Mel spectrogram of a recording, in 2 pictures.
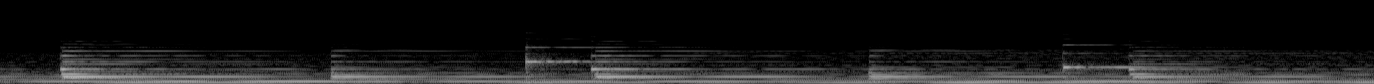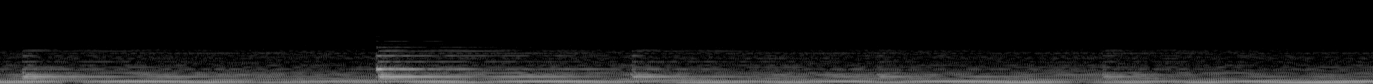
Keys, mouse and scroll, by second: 0.7 scroll down 1, 1.3-2.3 scroll up 1, 4.2 scroll down 1, 4.2 typing, 5.4 scroll up 1, 5.8-6.6 scroll down 1, 7.0-7.6 scroll down 1, 7.7-8.0 scroll up 1, 8.0-9.9 scroll down 1, 10.4 scroll up 1, 12.4 click, 12.8-13.8 scroll down 1, 14.5 scroll up 1, 16.2 click, 16.7 scroll down 1, 18.0-19.8 scroll up 1, 19.9 click, 24.7 shift+click, 25.3 right click, 26.1 click.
